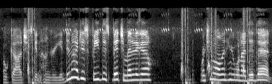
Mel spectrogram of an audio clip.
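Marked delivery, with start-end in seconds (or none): 1.3-5.4 high, louder exasperated complaint; can you believe this creature. Real, not acted. Exasperated at hungry creature, asking the room.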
